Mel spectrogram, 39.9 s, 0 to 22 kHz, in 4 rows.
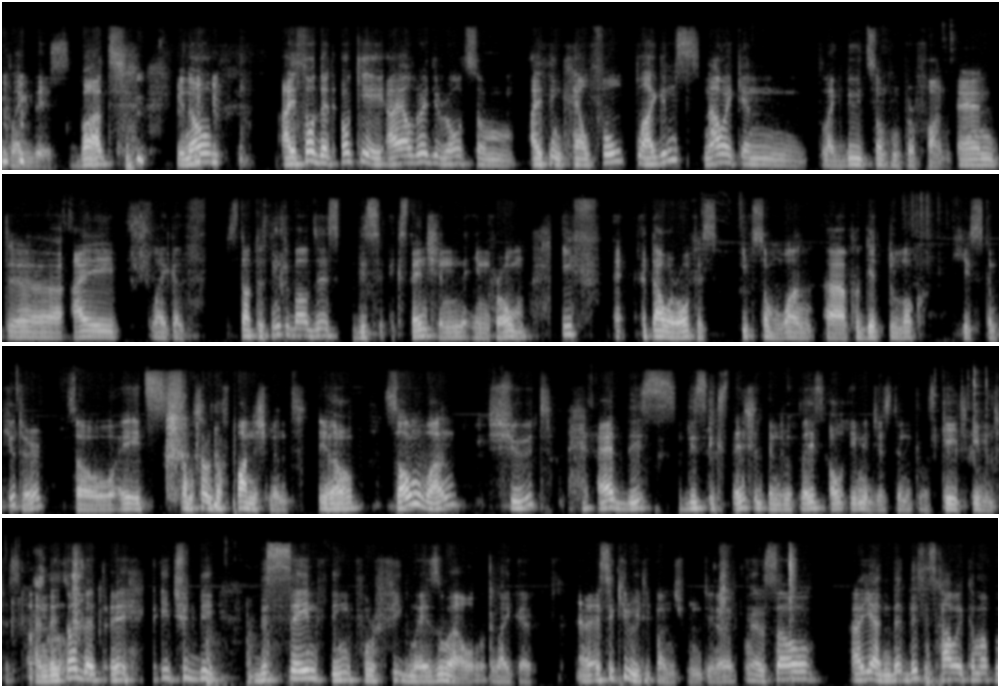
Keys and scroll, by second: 10.7 super+..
